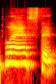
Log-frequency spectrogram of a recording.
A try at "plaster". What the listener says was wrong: Plaster with an R at the end.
